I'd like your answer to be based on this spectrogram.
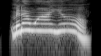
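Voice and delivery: high Jamaican patois "me no want you", said as the woman refusing him. Shown as a demonstration. Woman turning the man down, in Jamaican patois. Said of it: "my title half Jamaican".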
